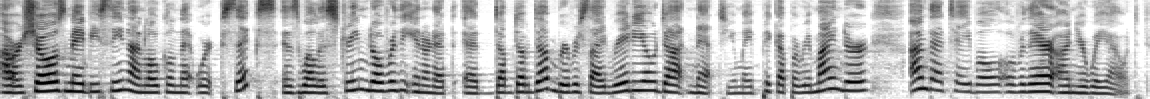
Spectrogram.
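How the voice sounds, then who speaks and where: A woman's voice: a little high, moderate pace, a little mellow. An American woman, director of a theater group, giving a chatty thank-you speech directly to her audience and cast. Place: live stage performance in a hall. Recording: echoey hall with audience sounds.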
